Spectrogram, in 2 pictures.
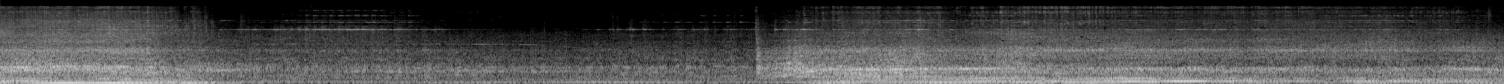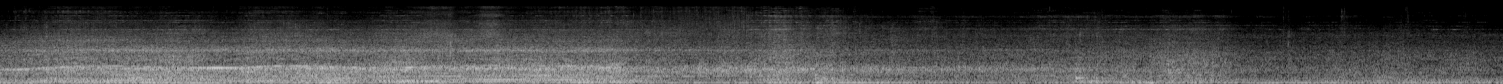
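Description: Train wheels squealing on the rails as a train passes, a wavering high squeal over a rumble. The squeal fades about two seconds in, then starts again suddenly about seven seconds later and dies away about two-thirds of the way through.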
